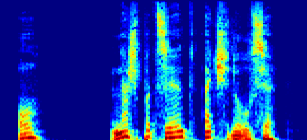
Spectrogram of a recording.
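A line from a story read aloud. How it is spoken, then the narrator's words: Middle-aged man's exclamation. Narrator (Russian): воскликнул мужчина средних лет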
